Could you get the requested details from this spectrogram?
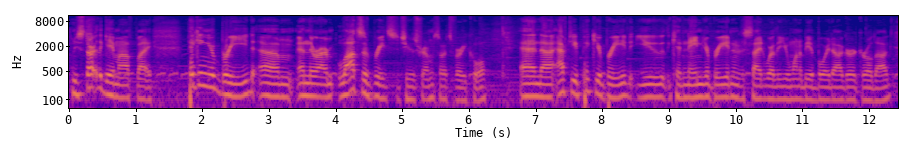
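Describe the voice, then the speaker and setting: A man's voice: mid-range voice, moderate pace, sharp tone, faint music behind. A man giving a casual, sarcastic video game review voice-over, chatty and amused, often breaking into laughter. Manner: sarcastic, chatty with many fillers.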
